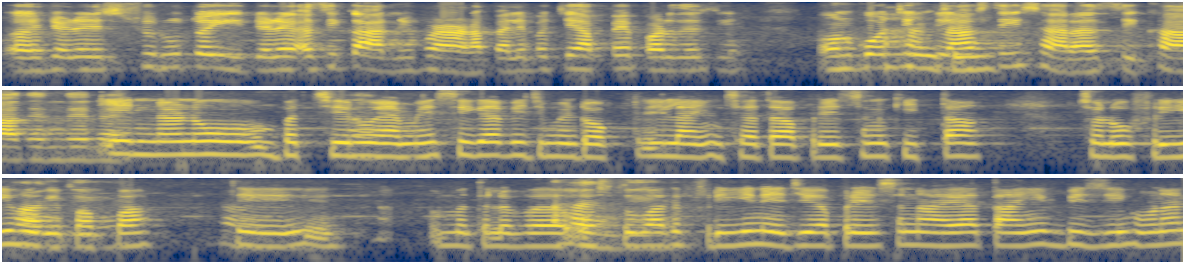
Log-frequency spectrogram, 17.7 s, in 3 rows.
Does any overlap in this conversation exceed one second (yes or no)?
no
